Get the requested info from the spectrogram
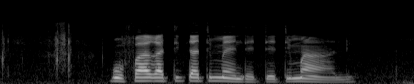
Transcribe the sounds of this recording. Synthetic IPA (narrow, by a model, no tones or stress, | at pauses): k̬ufak̬atʼitʼatʰʼimɛndʱɛtʼetʼimaːli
